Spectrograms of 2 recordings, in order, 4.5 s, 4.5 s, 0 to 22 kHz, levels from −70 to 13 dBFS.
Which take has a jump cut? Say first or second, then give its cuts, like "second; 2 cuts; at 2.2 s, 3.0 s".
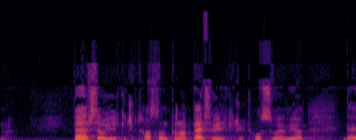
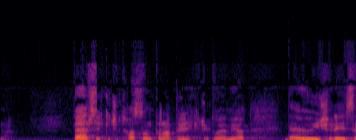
second; 3 cuts; at 1.2 s, 2.2 s, 2.6 s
